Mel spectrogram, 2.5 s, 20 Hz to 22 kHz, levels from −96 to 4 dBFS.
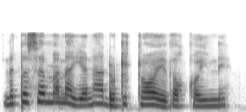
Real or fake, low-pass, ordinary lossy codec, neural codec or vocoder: fake; 7.2 kHz; none; codec, 16 kHz, 4 kbps, X-Codec, HuBERT features, trained on general audio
